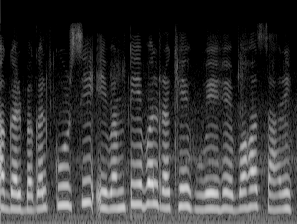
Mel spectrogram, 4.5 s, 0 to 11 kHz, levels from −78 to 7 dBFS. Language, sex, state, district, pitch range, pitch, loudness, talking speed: Hindi, female, Jharkhand, Ranchi, 230-270 Hz, 240 Hz, -15 LUFS, 135 wpm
